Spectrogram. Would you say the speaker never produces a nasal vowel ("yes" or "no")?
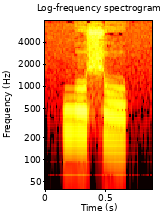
yes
